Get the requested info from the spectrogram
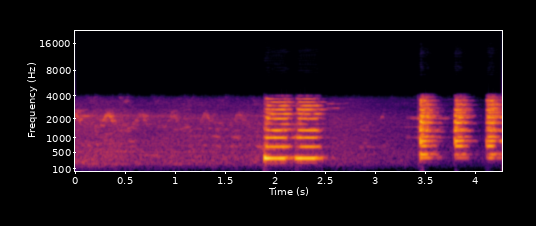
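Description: Vehicle horn honking on a busy street: two short toots about two seconds in, then a quick run of three short toots near the end.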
